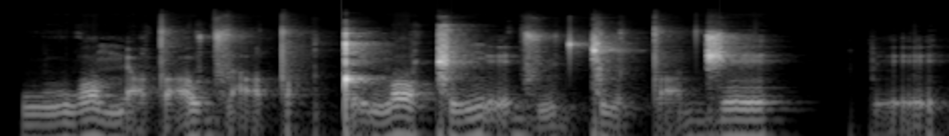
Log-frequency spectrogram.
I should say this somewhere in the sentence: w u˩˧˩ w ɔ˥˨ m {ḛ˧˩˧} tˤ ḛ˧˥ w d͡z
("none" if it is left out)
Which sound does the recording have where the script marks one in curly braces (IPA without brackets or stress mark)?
ḛ˧˩˧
